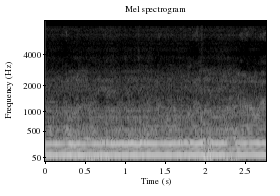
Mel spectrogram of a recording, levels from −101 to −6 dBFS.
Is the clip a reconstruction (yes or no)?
yes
